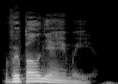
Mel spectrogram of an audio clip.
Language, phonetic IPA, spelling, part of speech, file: Russian, [vɨpɐɫˈnʲæ(j)ɪmɨj], выполняемый, verb, Ru-выполняемый.ogg
- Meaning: present passive imperfective participle of выполня́ть (vypolnjátʹ)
